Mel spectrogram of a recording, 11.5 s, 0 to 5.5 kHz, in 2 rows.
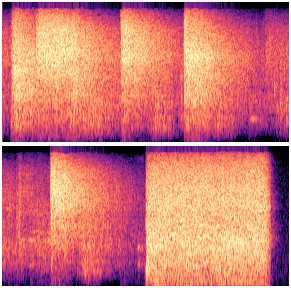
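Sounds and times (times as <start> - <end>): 
loud explosions from shelling of a mosque: 0.0 - 6.1, 6.7 - 11.2
long continuous roaring burst of noise: 8.6 - 11.2.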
